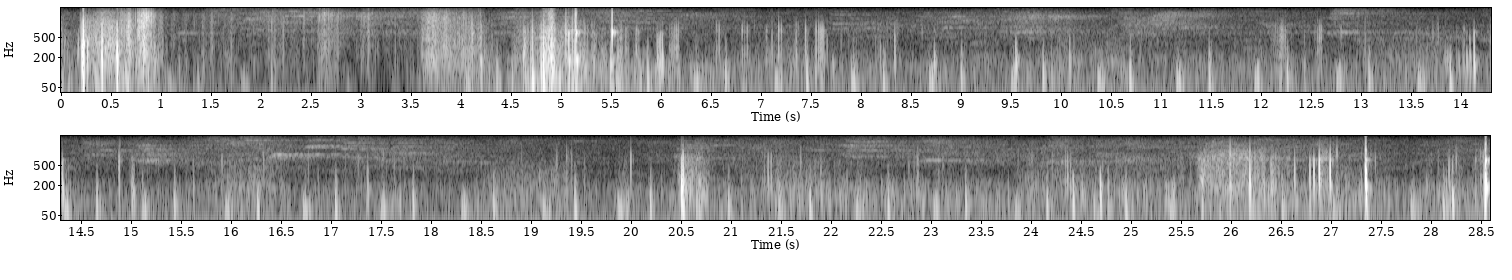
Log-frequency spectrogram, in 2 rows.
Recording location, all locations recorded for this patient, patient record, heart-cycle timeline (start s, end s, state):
tricuspid valve (TV)
pulmonary valve (PV)+tricuspid valve (TV)+mitral valve (MV)
#Age: nan
#Sex: Female
#Height: nan
#Weight: nan
#Pregnancy status: True
#Murmur: Absent
#Murmur locations: nan
#Most audible location: nan
#Systolic murmur timing: nan
#Systolic murmur shape: nan
#Systolic murmur grading: nan
#Systolic murmur pitch: nan
#Systolic murmur quality: nan
#Diastolic murmur timing: nan
#Diastolic murmur shape: nan
#Diastolic murmur grading: nan
#Diastolic murmur pitch: nan
#Diastolic murmur quality: nan
#Outcome: Normal
#Campaign: 2014 screening campaign
0.00	15.82	unannotated
15.82	15.94	diastole
15.94	16.06	S1
16.06	16.22	systole
16.22	16.33	S2
16.33	16.70	diastole
16.70	16.85	S1
16.85	17.03	systole
17.03	17.13	S2
17.13	17.50	diastole
17.50	17.62	S1
17.62	17.80	systole
17.80	17.90	S2
17.90	18.30	diastole
18.30	18.41	S1
18.41	18.61	systole
18.61	18.71	S2
18.71	19.11	diastole
19.11	19.22	S1
19.22	19.43	systole
19.43	19.53	S2
19.53	19.87	diastole
19.87	19.99	S1
19.99	20.17	systole
20.17	20.27	S2
20.27	20.65	diastole
20.65	28.59	unannotated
